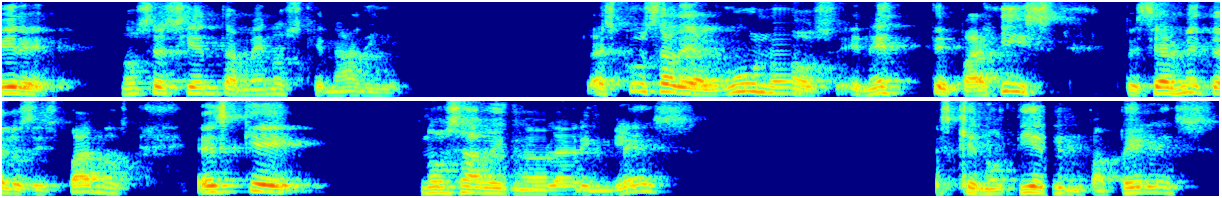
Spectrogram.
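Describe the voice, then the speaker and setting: A man with a high pitch and a dark, mellow tone speaks at a fairly slow pace with long, frequent pauses. His intonation is lively and his loudness swings widely. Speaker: pastor. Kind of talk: sermon.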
